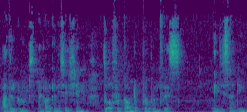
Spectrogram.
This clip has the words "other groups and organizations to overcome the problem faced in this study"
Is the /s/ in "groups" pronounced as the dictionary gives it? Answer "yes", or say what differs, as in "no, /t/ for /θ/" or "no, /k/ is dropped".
yes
